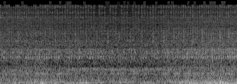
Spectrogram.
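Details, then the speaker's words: Toyota Corolla (ZRE152 or 182) with check engine light and misfire, coil pulled loose across the line: low, uneven lumpy idle as one cylinder drops out, rpm rising when coil plugged back in; induced misfire with coil unplugged. "You can hear the RPM. When I plug this back in, the RPM speeds up."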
